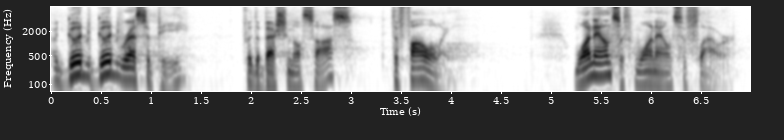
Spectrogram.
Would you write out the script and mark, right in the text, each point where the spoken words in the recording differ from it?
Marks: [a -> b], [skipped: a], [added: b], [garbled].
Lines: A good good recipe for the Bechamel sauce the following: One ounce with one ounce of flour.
A good good recipe for the Bechamel sauce the following: One ounce with one ounce of flour.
